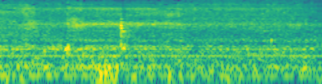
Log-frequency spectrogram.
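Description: Squash sautéing in a pan is stirred with a utensil, a close, steady sizzle broken by a few scraping stirs, with no voices.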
